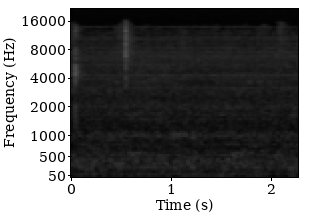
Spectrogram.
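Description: Quiet room tone: a steady low background rumble and hiss, with a couple of faint clicks near the start.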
